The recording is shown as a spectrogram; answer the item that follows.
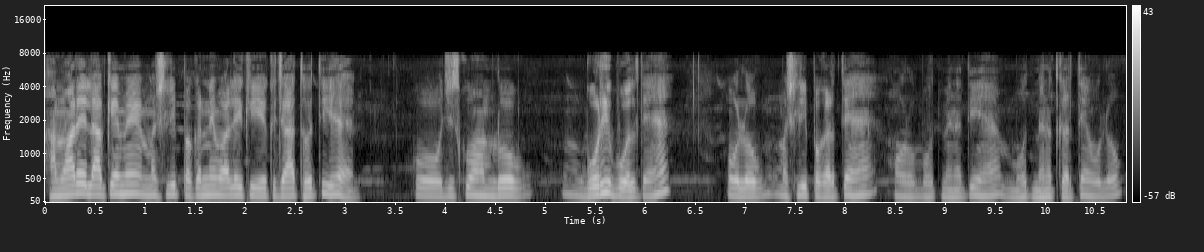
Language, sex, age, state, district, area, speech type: Urdu, male, 60+, Bihar, Darbhanga, rural, spontaneous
